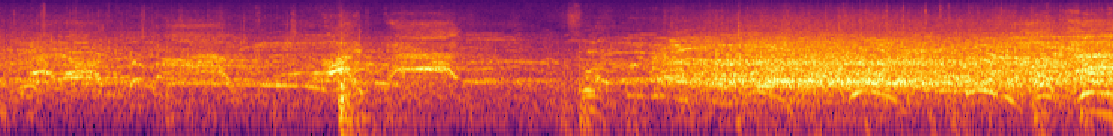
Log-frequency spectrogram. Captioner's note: applause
